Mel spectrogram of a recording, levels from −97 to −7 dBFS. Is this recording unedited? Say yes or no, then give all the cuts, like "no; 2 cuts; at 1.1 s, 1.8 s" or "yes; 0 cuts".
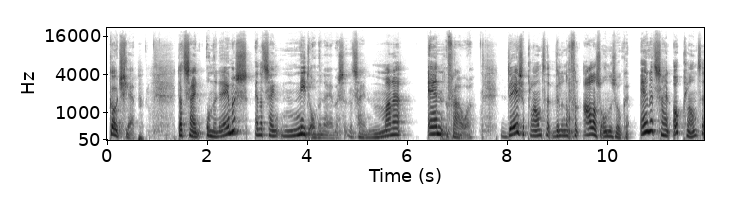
yes; 0 cuts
